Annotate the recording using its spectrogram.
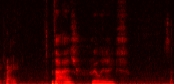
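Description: A woman speaks briefly close by.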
